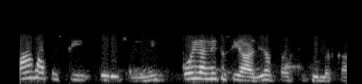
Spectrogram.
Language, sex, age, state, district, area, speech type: Punjabi, female, 30-45, Punjab, Mansa, urban, conversation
